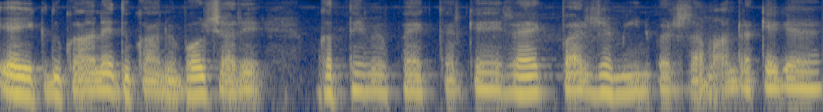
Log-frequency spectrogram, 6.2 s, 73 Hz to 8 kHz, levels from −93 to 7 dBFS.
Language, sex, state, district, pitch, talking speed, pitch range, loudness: Hindi, female, Punjab, Pathankot, 165 Hz, 195 wpm, 155-175 Hz, -19 LUFS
